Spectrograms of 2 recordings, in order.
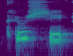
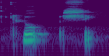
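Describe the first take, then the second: First: Said in the usual way. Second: "Clocher" in two separate beats, clo, cher; syllable by syllable. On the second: Shown as a demonstration. Teacher breaking down "Clocher" for a pupil, said syllable by syllable. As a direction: split "Clocher" with a clear pause between syllables.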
